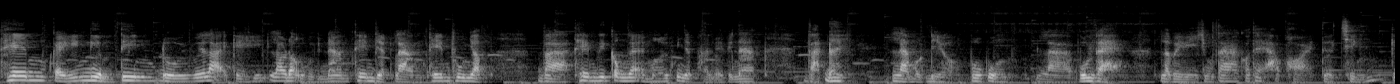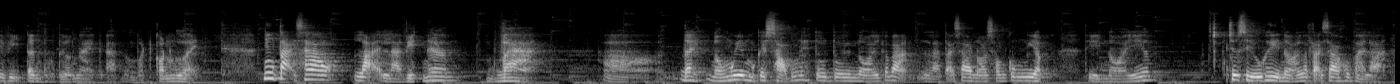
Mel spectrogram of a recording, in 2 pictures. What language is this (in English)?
Vietnamese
